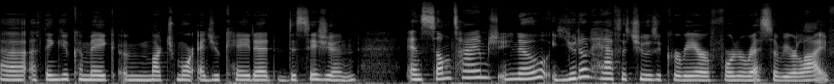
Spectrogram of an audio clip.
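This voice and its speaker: In a Dutch accent, a woman speaks at a moderate pace with a fairly high pitch, ordinary pitch variation and very even loudness. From Netherlands. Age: 20s. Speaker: podcast host. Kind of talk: solo podcast monologue. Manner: casual, with filler words.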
